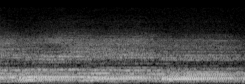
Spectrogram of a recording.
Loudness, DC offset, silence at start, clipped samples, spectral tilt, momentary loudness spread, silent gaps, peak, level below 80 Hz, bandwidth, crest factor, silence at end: -19 LUFS; under 0.1%; 0 s; under 0.1%; -7 dB/octave; 3 LU; none; -6 dBFS; -56 dBFS; 15.5 kHz; 12 dB; 0 s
